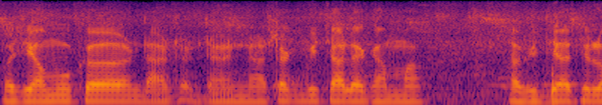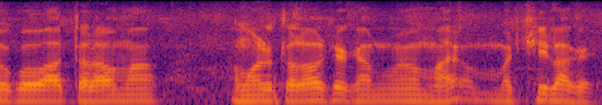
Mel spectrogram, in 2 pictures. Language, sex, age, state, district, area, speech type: Gujarati, male, 60+, Gujarat, Valsad, rural, spontaneous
